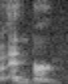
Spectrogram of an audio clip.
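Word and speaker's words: Edinburgh: DNA too awesome oh I don't pronounce the g at the end okay I will work on it I will work in it on it um so Edinburg or not eded okay nope can't do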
